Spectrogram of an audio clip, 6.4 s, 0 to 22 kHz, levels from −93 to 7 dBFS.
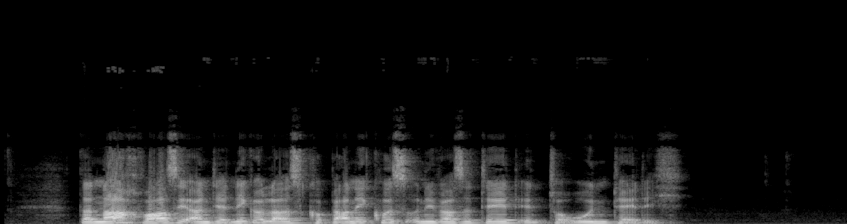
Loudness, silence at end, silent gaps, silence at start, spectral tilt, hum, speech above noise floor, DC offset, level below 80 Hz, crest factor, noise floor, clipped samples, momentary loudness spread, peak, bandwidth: -17 LUFS; 1.4 s; none; 0.6 s; -7 dB/octave; none; 56 dB; under 0.1%; -60 dBFS; 16 dB; -72 dBFS; under 0.1%; 11 LU; -2 dBFS; 7.8 kHz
